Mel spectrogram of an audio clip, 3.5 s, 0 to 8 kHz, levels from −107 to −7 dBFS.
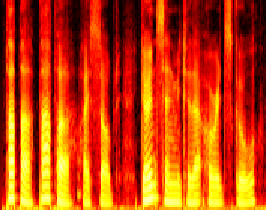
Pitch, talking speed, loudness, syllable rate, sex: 135 Hz, 185 wpm, -22 LUFS, 5.1 syllables/s, male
